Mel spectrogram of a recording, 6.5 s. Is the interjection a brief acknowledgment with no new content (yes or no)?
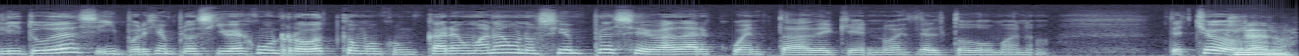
yes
